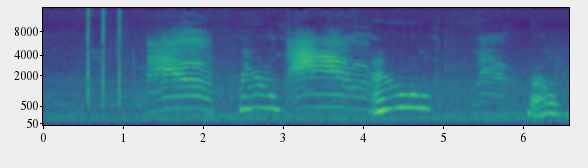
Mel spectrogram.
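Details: Friendly street cat meowing outdoors: after a few sharp clicks, a series of loud, drawn-out, wavering meows, some rising then falling, separated by short pauses, ending with a shorter, lower meow.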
